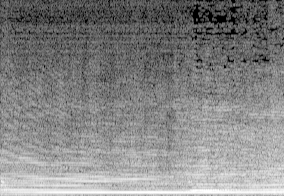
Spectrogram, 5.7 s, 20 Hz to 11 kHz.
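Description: Evolution 35cc two-stroke gas engine and propeller of a Hangar 9 P-47 model airplane flying overhead, running at a steady throttle with a slowly wavering pitch. A second, higher engine tone joins about four seconds in.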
